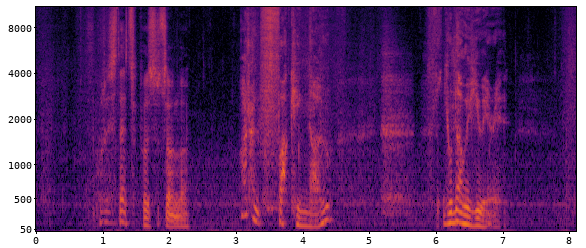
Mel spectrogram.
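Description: A man answers in a low, tense voice up close.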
